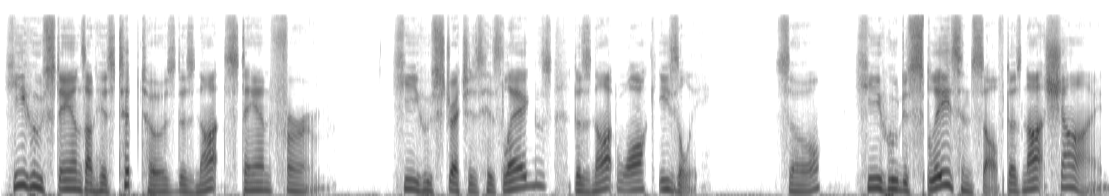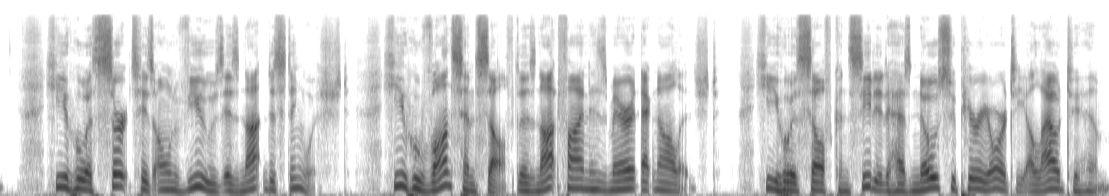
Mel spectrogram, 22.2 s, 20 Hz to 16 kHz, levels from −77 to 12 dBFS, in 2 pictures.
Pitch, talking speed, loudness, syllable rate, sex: 155 Hz, 155 wpm, -18 LUFS, 4.3 syllables/s, male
